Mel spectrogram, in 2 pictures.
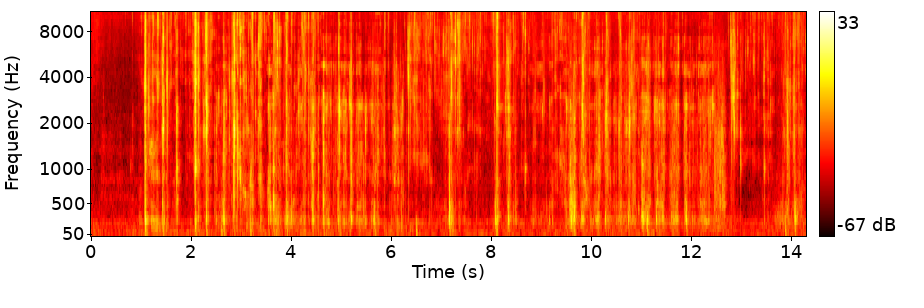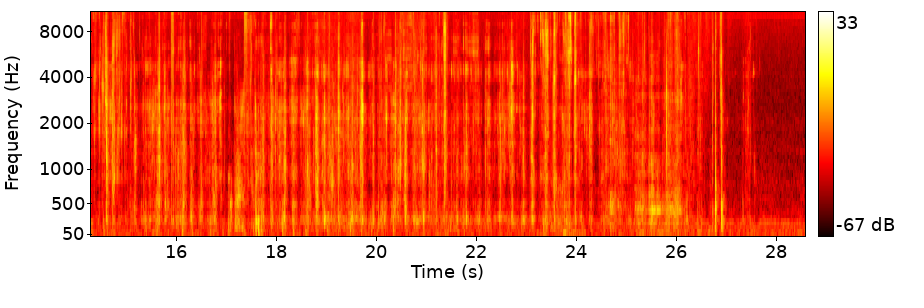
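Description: Close-miked chewing of a grilled sausage, a dense run of sharp wet mouth clicks and smacks that dies away near the end.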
